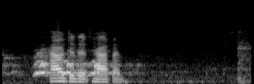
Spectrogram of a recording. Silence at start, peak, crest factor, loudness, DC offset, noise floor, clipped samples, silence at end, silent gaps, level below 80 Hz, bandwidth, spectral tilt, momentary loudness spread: 0.1 s; 0 dBFS; 20 dB; -17 LUFS; under 0.1%; -50 dBFS; under 0.1%; 0.1 s; none; -54 dBFS; 11 kHz; -8 dB/octave; 10 LU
